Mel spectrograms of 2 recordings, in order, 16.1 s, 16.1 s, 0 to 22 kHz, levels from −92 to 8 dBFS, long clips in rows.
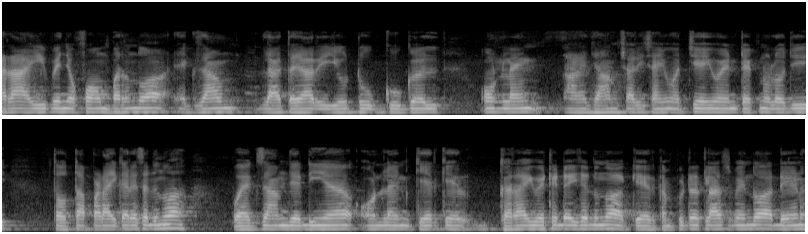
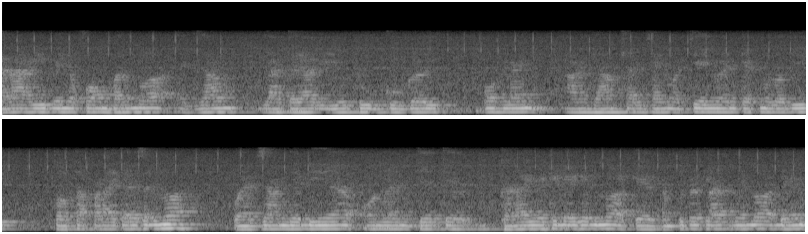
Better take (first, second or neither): first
